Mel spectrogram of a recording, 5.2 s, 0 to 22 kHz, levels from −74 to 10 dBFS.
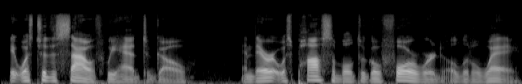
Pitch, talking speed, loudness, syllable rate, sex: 95 Hz, 230 wpm, -23 LUFS, 5.4 syllables/s, male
